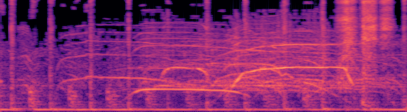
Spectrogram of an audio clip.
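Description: Live beatboxing into a microphone: a steady beat of sharp clicks and snare sounds over a constant deep bass. In the middle come sliding, whistle-like vocal effects that rise and fall.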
